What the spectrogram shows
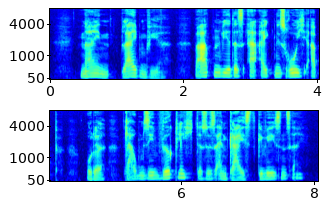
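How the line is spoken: Whispered reply. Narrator (German): antwortete flüsternd zurück

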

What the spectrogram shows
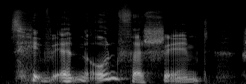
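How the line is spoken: Sobbing. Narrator (German): schluchzte

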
